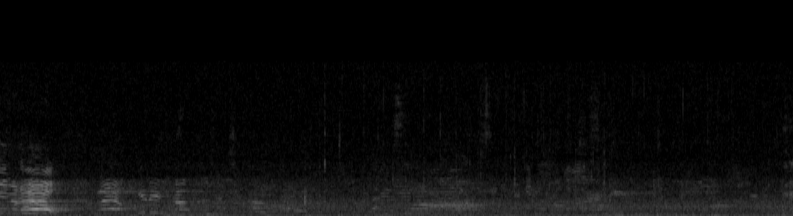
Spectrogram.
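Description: Young men call out to each other in the distance outdoors.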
